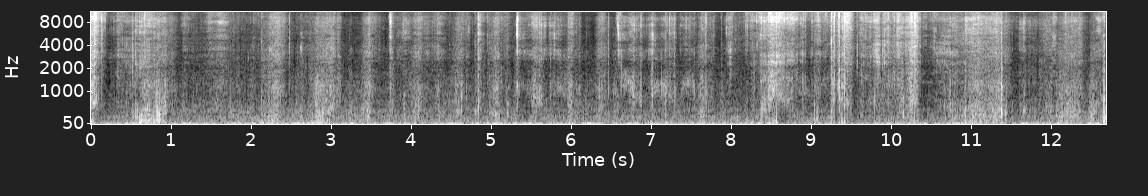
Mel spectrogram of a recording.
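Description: Jelly-like food squishes and crackles in hands close to a microphone.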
